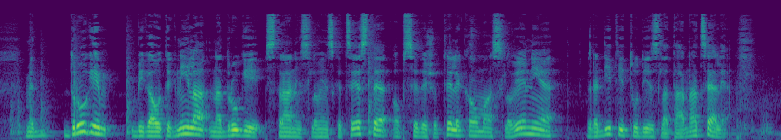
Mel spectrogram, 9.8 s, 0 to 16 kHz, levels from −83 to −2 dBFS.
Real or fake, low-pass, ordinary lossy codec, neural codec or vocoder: real; 14.4 kHz; MP3, 48 kbps; none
